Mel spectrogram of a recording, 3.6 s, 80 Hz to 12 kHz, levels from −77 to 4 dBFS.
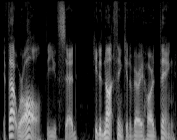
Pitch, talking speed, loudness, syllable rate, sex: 100 Hz, 270 wpm, -20 LUFS, 5.7 syllables/s, male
